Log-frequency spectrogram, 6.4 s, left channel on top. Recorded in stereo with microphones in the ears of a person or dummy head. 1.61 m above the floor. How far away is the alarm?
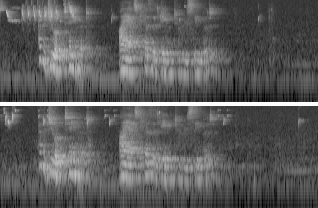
No alarm in this recording.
